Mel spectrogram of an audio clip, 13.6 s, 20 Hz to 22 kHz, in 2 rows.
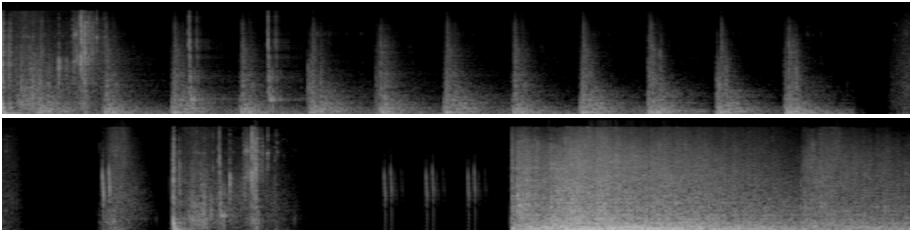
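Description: A high-explosive canister grenade in Half-Life 2 Episode One detonates with a loud, dense blast that rumbles on, following a long run of rhythmic heavy thuds and a few scattered clicks.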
